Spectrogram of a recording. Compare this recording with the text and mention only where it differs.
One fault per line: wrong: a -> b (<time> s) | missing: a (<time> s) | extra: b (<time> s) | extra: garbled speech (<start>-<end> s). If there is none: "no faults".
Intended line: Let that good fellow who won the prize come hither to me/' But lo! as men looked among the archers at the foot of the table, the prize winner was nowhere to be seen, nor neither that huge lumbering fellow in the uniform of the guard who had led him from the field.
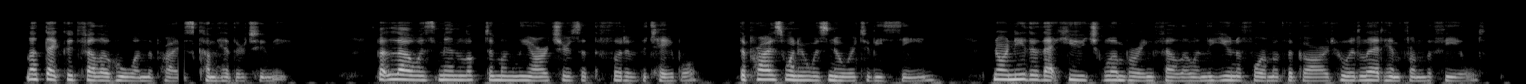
no faults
